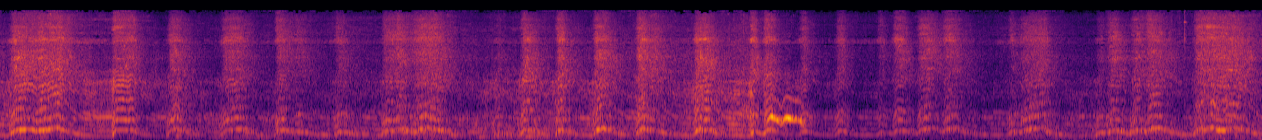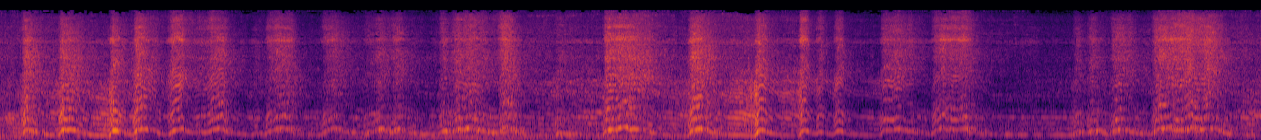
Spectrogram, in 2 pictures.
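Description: Nitro glow engine of a Kyosho FO-XX GP radio-controlled car, revving up and down again and again as the car is driven in short throttle bursts. The engine is still being broken in, on its second tank of fuel.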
